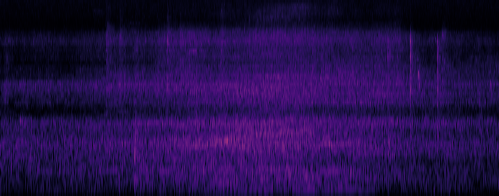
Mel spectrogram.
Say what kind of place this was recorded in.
residential area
